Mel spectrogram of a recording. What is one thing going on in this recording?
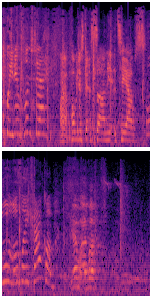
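A young woman speaks loudly in surprise.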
